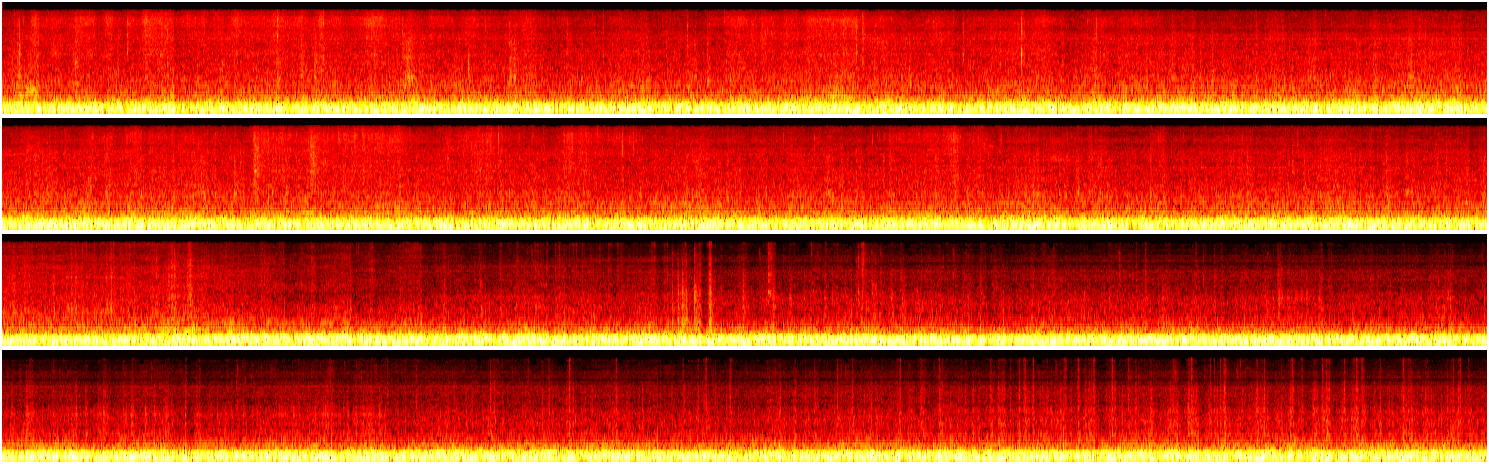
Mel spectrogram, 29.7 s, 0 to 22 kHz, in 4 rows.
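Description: Cabin noise of an Airbus A340-600 climbing out: a steady low roar of airflow and its four Rolls-Royce Trent 500 engines. About halfway through, the higher hiss fades and leaves the low roar.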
